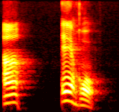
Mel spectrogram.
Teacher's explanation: Remarque que je n'ai pas fait la liaison parce qu'il y a un H aspiré.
